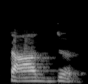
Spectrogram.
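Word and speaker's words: talked: इसे पढ़ेंगे टाग्ड, टी ए है, टा, एल साइलेंट है, टाग्ड, टाग्ड पढ़ेंगे, टाग्ड।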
